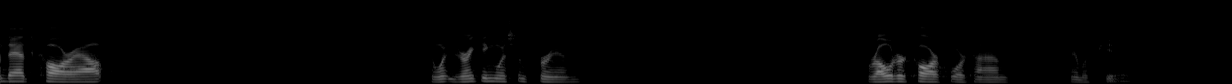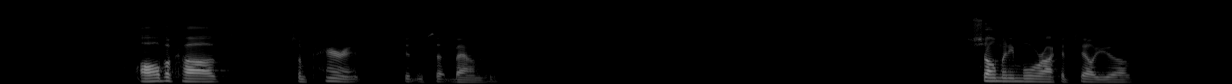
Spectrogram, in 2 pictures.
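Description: A middle-aged man speaks calmly through a microphone, with long pauses.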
